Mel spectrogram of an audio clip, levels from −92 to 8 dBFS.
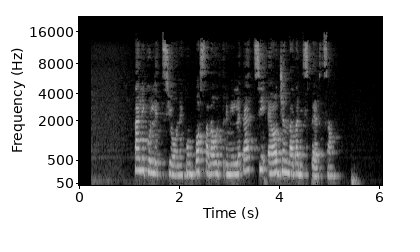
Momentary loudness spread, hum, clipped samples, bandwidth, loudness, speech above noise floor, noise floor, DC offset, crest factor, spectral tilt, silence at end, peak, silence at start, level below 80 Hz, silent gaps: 13 LU; none; under 0.1%; 15.5 kHz; -24 LUFS; 36 dB; -60 dBFS; under 0.1%; 18 dB; -4.5 dB/octave; 0.5 s; -8 dBFS; 1.1 s; -52 dBFS; none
